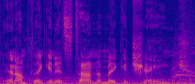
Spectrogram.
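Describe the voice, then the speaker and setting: Animated, folksy mob boss. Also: male voice, deep voice, brisk. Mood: measured, coaxing. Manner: folksy, profane, salesman-like. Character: gregarious, ruthless, foul-mouthed older male mob boss. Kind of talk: cinematic video game dialogue. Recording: music behind the voice.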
